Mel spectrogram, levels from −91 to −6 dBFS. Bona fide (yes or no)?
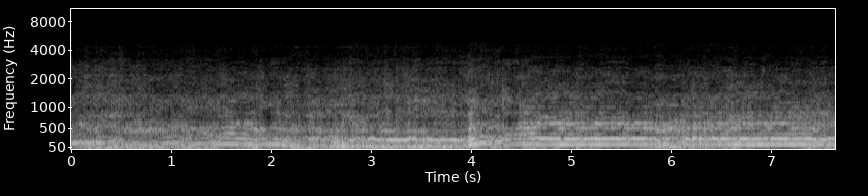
no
